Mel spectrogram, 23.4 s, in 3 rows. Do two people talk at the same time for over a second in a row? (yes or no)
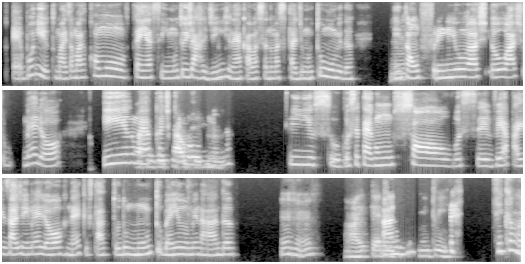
yes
